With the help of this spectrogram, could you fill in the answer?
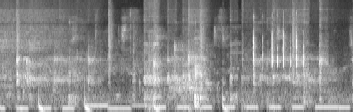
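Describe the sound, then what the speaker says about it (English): Rapid, irregular clicking of computer keyboard typing fills the scene, several keyboards tapping close by in uneven bursts over a faint low hum, with no speech. "you can hear different kinds of keyboards."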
